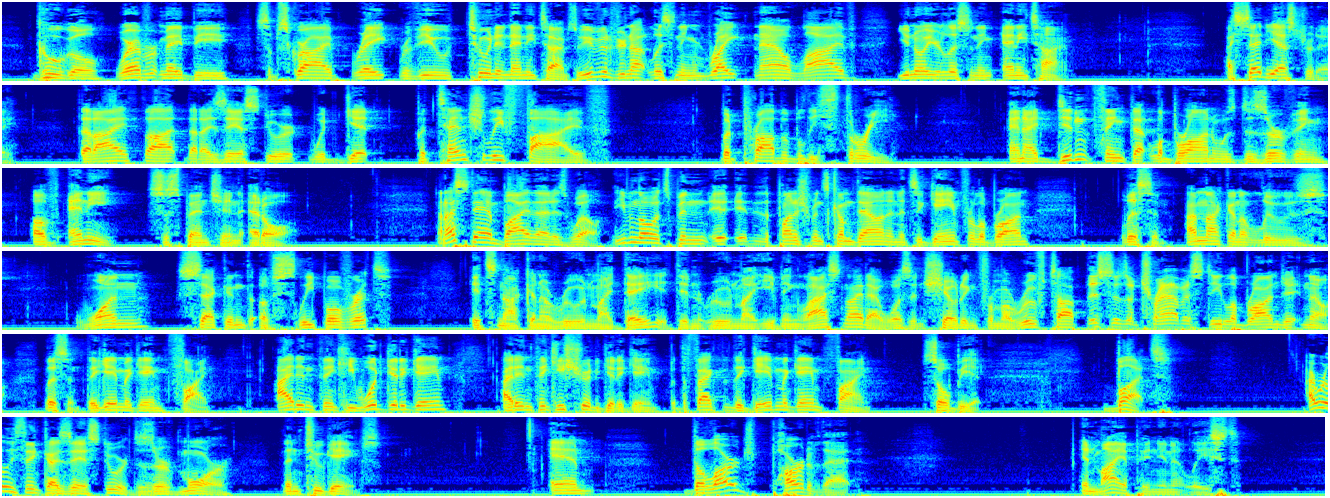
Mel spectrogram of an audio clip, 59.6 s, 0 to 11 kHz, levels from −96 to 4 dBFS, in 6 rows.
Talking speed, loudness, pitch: 175 wpm, -25 LUFS, 105 Hz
